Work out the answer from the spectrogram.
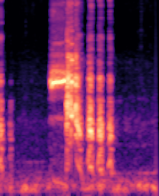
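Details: A Grey Francolin in green grass, possibly a female, gives one loud, harsh squealing note, then three quick rasping notes in under a second, with a faint low rumble behind.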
